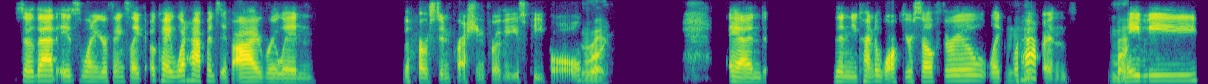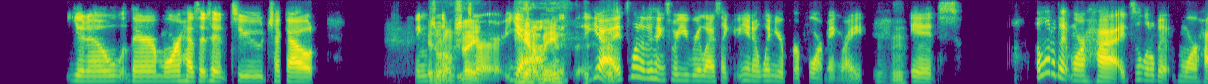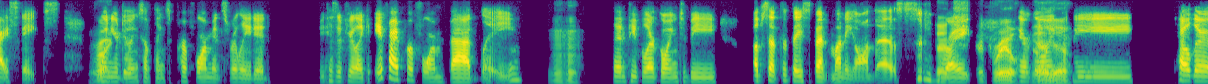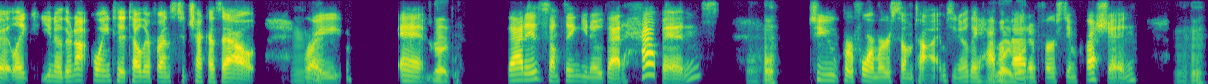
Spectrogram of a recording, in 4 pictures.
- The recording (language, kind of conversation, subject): English, advice, How can I feel more confident in social situations?
- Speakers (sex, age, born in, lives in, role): female, 40-44, United States, United States, advisor; male, 30-34, United States, United States, user
- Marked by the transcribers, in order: laughing while speaking: "You know what I mean?"; other noise; chuckle; other background noise; stressed: "happens"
